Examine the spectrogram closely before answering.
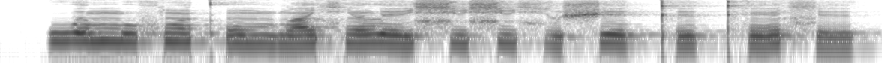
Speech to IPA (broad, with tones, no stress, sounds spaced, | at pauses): w ə˧ m ʊ˧˩ xʷ ã˧ kʼ ũ˩ m b ã˩˥ ç ə̃˩˥ l e˨˩˦ ɕ ɪ˩˥ ɕ ɪ˧ ç ʊ˩ ʃ e˧˩ kʼ ɪ˨˩˦ kʰ ẽ˩˥ ɬ ɪ˩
